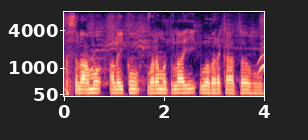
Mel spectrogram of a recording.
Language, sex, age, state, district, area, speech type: Kashmiri, male, 18-30, Jammu and Kashmir, Shopian, rural, spontaneous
